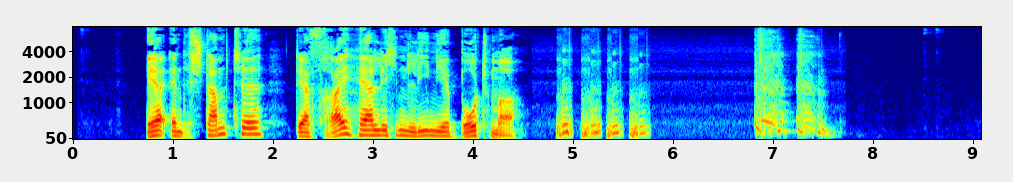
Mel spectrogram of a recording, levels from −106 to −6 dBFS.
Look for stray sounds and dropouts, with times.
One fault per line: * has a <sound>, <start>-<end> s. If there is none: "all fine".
* has a laugh, 4.8-5.8 s
* has a cough, 6.8-7.7 s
